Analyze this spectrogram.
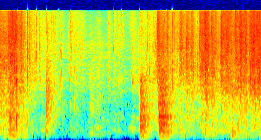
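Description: Packaging being handled and opened, rustling and crinkling, with a quieter pause about a second in before the rustling picks up again near three seconds.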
